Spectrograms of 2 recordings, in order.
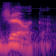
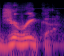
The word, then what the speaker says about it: Jerika: You keep telling people your name is pronounced Jerica. I have it on good authority that your name is pronounced Jerika. So in case you did not know, with your souse meat eat ass, your name is pronounced Jerika. Stop trying to convince people that it's Jerica.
